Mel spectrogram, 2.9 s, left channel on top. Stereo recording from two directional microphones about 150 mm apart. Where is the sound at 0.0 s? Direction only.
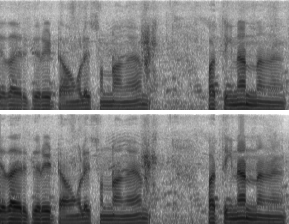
45° right (ahead or behind).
